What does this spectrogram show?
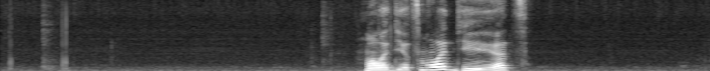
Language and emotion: Russian, positive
